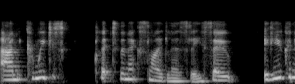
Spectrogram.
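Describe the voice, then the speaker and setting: Very wide pitch swings in a somewhat breathy voice. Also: woman. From Britain. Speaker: coaching and communication trainer. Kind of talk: online masterclass presentation. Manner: naturally fast and animated.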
